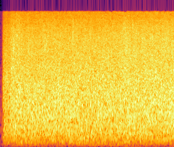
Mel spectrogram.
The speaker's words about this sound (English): Residents in Cache Creek living close to the Bonaparte River are nervously watching the fast-moving floodwaters.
